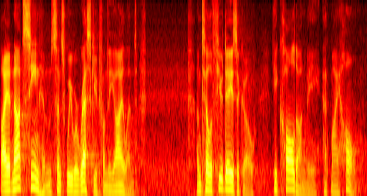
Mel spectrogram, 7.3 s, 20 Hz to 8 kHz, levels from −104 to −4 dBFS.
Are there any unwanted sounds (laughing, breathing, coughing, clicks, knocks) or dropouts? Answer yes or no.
no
